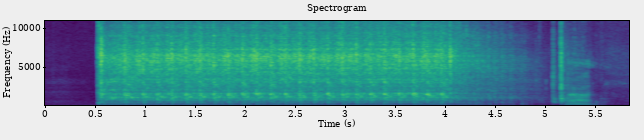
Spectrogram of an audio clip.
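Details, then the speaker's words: 1991 Ford Ranger 2.3 with eight spark plugs, crank no start: steady cranking at about 3.5 turns per second, no firing; no spark despite prior owner replacing coil packs, ICM, fuel pump and ECU; later suspected out of time. "All right. There's no spark. You got to be kid. This thing's got eight freaking spark plugs."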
